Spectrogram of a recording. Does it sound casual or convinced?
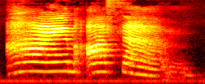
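convinced. It is said with energy and real conviction.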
